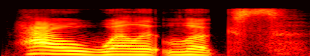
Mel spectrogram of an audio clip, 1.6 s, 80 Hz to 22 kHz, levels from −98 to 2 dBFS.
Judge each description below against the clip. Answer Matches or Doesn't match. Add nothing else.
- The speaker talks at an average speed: Matches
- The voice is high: Matches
